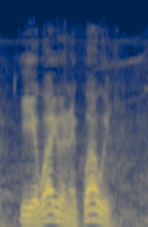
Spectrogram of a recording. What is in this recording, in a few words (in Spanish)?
Nawat palabras corteza; pipil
